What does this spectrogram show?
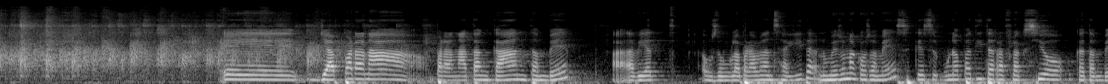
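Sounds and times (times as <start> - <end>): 
audience applause: 0.0 - 3.9
speech: 2.2 - 11.0.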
